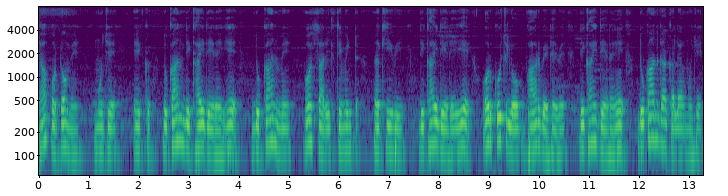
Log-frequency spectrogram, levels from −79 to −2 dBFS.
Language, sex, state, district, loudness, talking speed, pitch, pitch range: Hindi, male, Uttar Pradesh, Jalaun, -27 LUFS, 165 wpm, 115 Hz, 110-125 Hz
